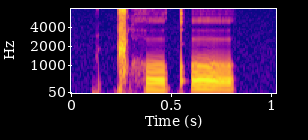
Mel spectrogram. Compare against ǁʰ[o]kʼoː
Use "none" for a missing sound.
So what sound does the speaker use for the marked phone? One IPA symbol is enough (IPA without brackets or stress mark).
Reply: o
